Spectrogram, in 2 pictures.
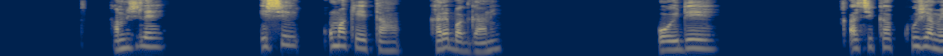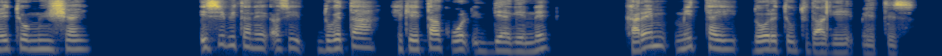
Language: Wolaytta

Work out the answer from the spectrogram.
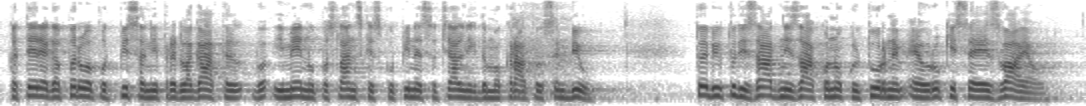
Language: Slovenian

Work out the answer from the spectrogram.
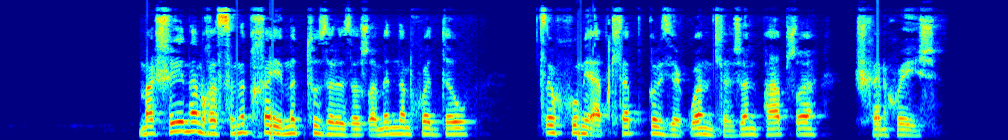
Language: Kabardian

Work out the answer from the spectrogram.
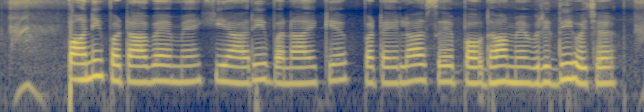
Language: Maithili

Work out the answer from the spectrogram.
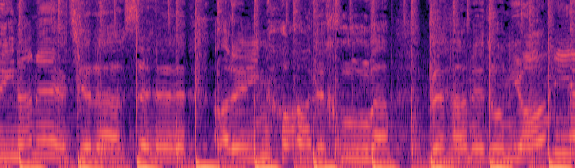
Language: Persian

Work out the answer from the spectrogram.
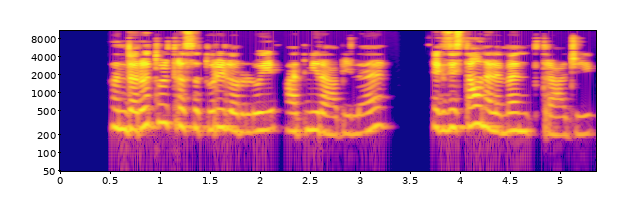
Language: Romanian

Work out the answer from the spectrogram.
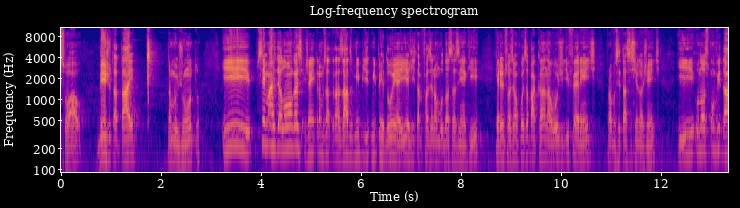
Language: Portuguese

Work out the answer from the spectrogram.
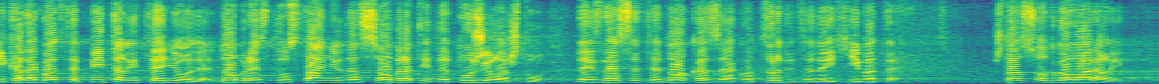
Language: Serbian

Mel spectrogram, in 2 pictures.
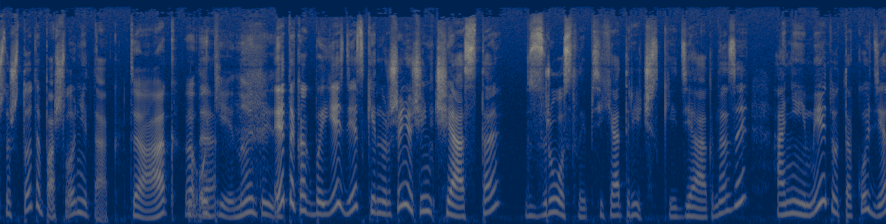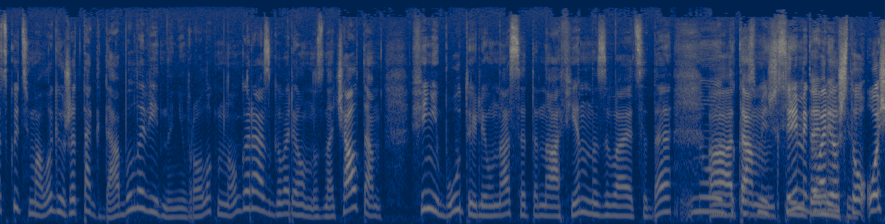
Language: Russian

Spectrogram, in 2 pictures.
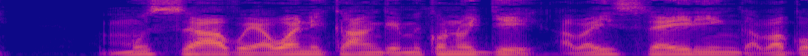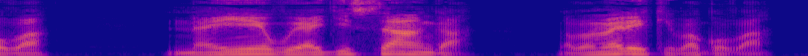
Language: Ganda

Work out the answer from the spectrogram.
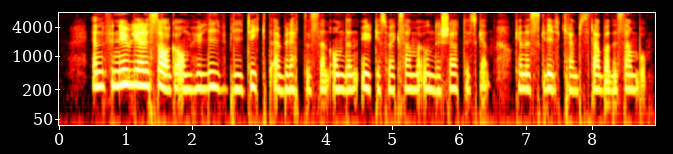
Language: Swedish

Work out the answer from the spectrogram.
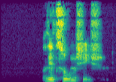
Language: Kabyle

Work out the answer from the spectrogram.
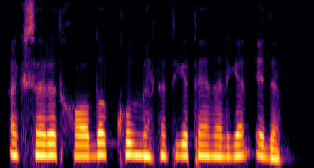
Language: Uzbek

